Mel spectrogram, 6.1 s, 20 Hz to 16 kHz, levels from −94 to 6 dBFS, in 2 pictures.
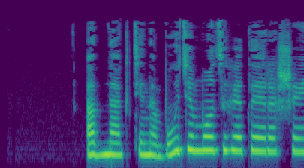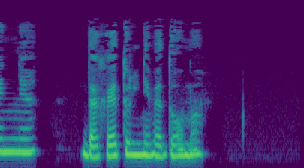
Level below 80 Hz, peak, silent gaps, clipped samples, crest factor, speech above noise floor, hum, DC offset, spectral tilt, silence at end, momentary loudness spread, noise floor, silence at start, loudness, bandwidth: -72 dBFS; -2 dBFS; none; under 0.1%; 18 dB; 59 dB; none; under 0.1%; -5 dB/octave; 1 s; 9 LU; -78 dBFS; 0.9 s; -20 LUFS; 11 kHz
